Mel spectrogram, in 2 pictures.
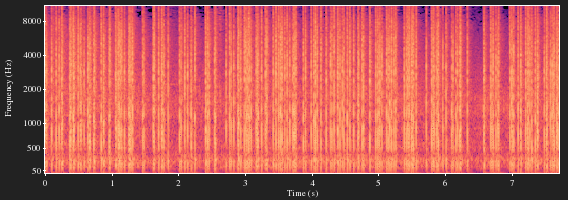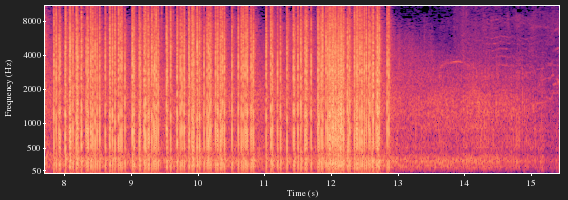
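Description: Fireworks display barrage: a dense, rapid salvo of overlapping bangs from aerial shells going off low over the water. About thirteen seconds in it stops abruptly and only a much fainter background is left.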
